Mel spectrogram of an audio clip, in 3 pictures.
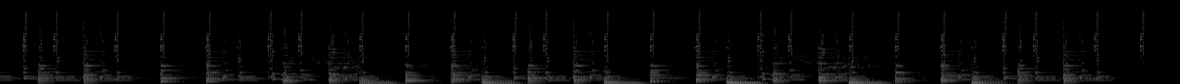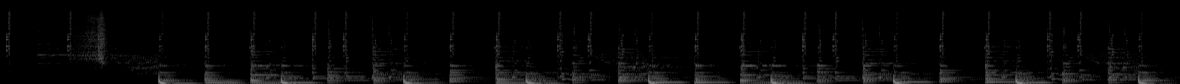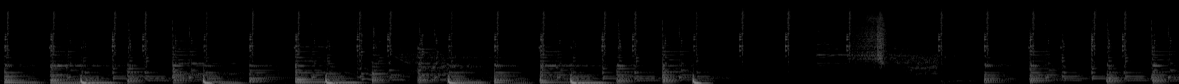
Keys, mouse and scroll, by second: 0.6 click, 2.8-3.8 drag, 5.1 middle click, 7.3 click, 10.1 click, 11.2 h, 11.7 middle click, 13.0 n, 14.3-16.0 drag, 19.2 click, 21.0-21.3 shift+middle drag, 21.5-22.1 middle drag, 22.5-24.1 middle drag, 27.2 click, 28.1-32.1 drag, 32.8 shift+middle drag, 33.3-33.8 middle drag, 34.3 KP_3, 35.1 KP_1.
